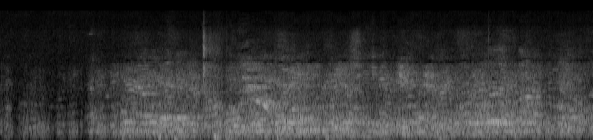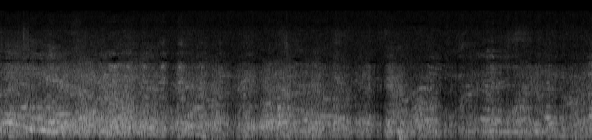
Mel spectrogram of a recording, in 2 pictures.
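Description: People in a crowd chat and murmur around the room.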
